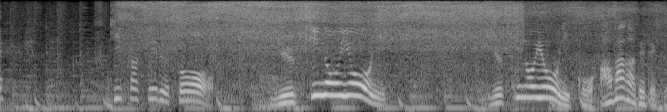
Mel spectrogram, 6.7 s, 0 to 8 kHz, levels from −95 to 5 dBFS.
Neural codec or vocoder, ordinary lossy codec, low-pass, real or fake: none; none; none; real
